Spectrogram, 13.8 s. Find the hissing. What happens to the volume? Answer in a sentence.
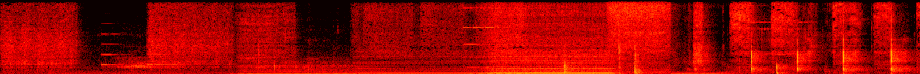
The volume of the hissing goes up, then down.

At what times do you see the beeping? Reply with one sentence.
The beeping can be heard from 1.5 to 2.8 s, from 6.9 to 7.4 s and from 11.2 to 12.1 s.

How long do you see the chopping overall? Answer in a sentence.
The chopping can be heard for 5 seconds in total.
